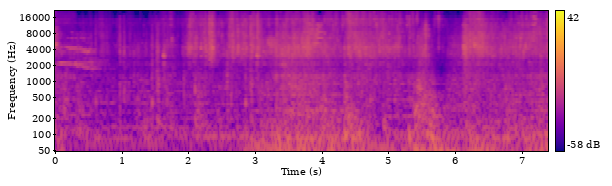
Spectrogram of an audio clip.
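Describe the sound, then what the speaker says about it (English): Steady clip-clop of horse hooves in The Witcher 3 open-world game, plodding in an uneven rhythm with creaking tack over a low rumbling bed; no clear neigh stands out. "That poor horse."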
